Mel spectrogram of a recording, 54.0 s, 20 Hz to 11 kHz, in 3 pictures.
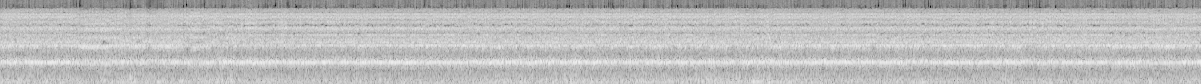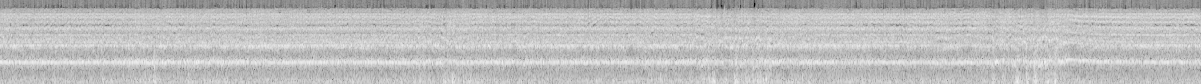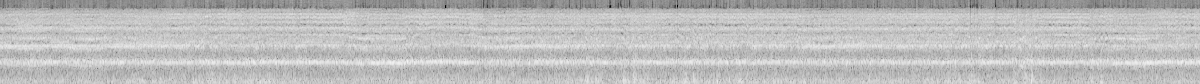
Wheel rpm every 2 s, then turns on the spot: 230, 230, 230, 230, 240, 230, 230, 230, 230, 230, 230, 240, 230, 230, 230, 230, 230, 240, 220, 230, 230, 220, 230, 230, 230, 230, 220.
none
